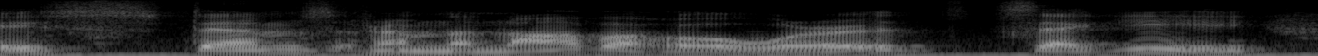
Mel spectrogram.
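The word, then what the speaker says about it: Tséyi': name - a stems from the Navajo word segi pronounced say she or say she and meaning Rock Canyon the name by which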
